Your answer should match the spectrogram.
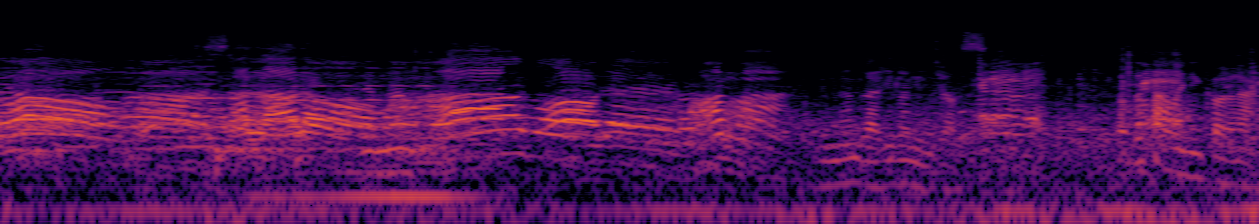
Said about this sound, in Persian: آقا جون، این گوسفند رو ببرید دم منزل.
